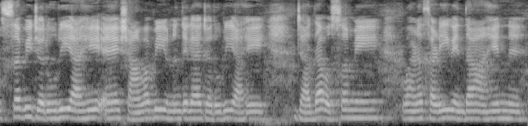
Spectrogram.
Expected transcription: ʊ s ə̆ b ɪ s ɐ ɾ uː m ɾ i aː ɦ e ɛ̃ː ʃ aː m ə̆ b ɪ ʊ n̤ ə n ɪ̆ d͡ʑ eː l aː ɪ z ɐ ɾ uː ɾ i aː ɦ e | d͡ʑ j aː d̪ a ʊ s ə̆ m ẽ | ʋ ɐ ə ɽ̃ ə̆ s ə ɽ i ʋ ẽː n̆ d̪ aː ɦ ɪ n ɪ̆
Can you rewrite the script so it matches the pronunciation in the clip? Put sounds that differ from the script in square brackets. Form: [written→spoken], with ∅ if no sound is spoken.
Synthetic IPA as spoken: ʊ s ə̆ b ɪ [s→z] ɐ ɾ uː [m→∅] ɾ i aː ɦ e ɛ̃ː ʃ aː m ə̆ b ɪ ʊ n̤ ə n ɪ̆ d͡ʑ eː l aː ɪ z ɐ ɾ uː ɾ i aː ɦ e | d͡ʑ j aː d̪ a ʊ s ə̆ m ẽ | ʋ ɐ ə ɽ̃ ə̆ s [ə→ɐ] ɽ i ʋ ẽː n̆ d̪ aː ɦ ɪ n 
